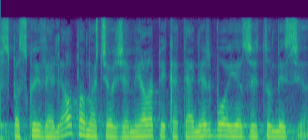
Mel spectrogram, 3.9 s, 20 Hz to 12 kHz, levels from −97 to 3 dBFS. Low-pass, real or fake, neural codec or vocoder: 7.2 kHz; real; none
